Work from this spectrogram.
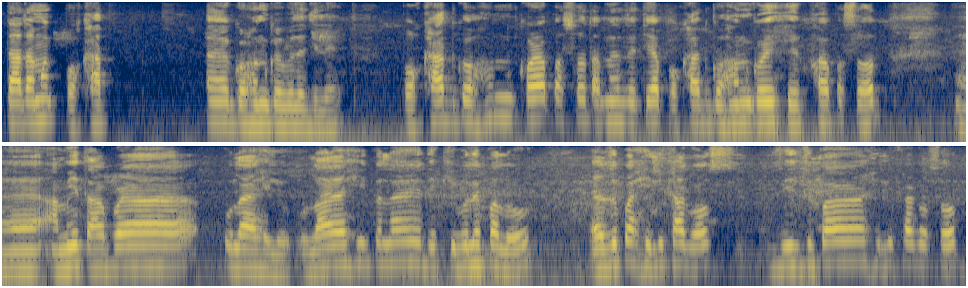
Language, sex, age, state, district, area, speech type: Assamese, male, 18-30, Assam, Golaghat, urban, spontaneous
